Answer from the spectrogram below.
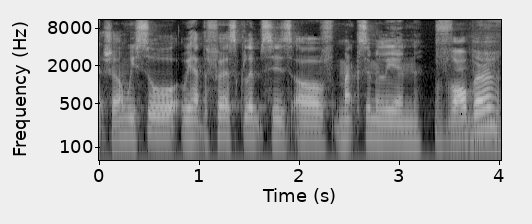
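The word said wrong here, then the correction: Wöber: Verber. – I think it's Verber. – Verber. – I think they're pronouncing it Verber.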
